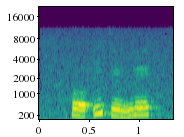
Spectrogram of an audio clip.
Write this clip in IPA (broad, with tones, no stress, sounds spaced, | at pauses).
k͡p oː˨ ʔ ĩ˦ k ẽː˨ ŋ͡m e˦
